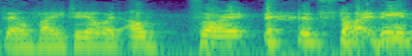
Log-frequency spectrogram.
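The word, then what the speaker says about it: Eluveitie: the Origins album tour and um I had pronounced it aluvieti in front of the like singer the vocalist the bloke even that's the word I'm waiting for and he went uh it's it's pronounced Elvati.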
